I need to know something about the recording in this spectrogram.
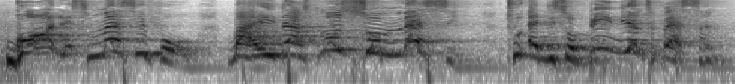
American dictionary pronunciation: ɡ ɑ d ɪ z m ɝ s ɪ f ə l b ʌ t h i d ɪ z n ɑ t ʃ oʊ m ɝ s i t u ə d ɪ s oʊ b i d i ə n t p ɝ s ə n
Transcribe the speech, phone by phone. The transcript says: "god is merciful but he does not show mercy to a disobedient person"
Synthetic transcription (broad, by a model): ɡ ɑ d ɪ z m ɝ s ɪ f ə l b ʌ t h i d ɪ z n ɑ t s oʊ m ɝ s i t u ə d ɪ s oʊ b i d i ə n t p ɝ s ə n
